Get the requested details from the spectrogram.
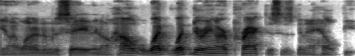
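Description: A man with an Upper Midwest accent, a very deep, low pitch and a very fast pace, against a quiet background. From Minnesota (Eagan). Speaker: retired high school baseball coach. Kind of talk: casual interview. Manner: halting, repeats words.

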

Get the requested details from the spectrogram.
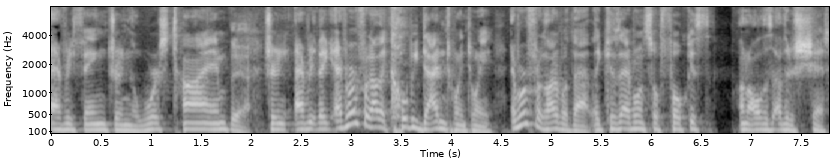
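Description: Somewhat breathy and fairly high-pitched, a man talks at a very fast pace with lively intonation on a very clean recording with a silent background. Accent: Canadian. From Canada. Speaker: podcast guest. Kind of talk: casual chat.

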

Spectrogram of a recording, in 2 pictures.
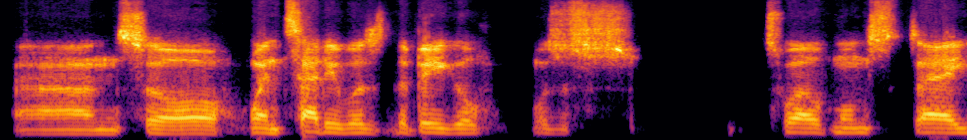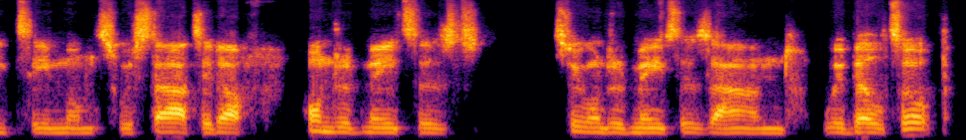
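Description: Dry, close sound with no echo carries a man's fairly low voice. He talks at a very slow pace with monotone, flat intonation. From Britain. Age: 40s. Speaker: amateur canicross racer. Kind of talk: casual chat.

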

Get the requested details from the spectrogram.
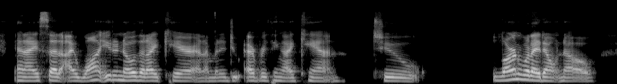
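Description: Over a quiet background, a woman with a fairly low pitch and vocal fry talks at a fairly quick pace with fairly even intonation. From Palestinian diaspora. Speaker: podcast co-host. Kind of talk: podcast discussion and personal reflection.

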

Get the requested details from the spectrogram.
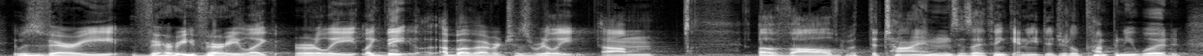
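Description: Against noticeable background noise, a man with an American accent talks at a moderate pace and medium pitch with ordinary pitch variation. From US Northeast, Long Island, New York. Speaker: comedian, writer and actor. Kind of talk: interview. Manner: halting, many fillers.

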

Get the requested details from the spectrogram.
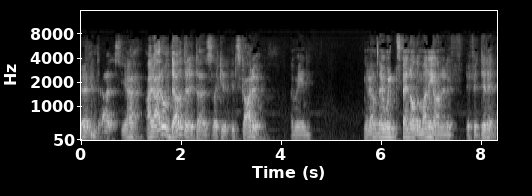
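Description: A man with a Canadian accent, medium in pitch and somewhat breathy, at a moderate pace with ordinary pitch variation. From Canada. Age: 20s. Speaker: YouTube cooking show host. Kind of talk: casual chat.

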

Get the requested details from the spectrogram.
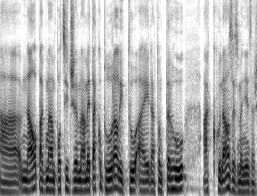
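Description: A man's ordinary speaking voice, medium-pitched, at a moderate pace with fairly even intonation. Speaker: writer. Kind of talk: casual chat.

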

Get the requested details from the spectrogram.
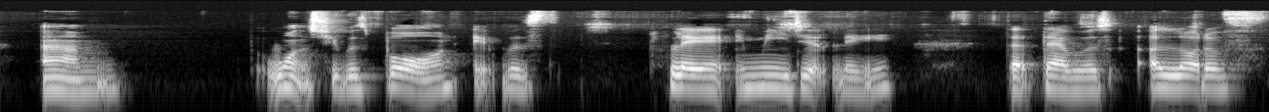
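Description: A woman speaks fairly slowly at a fairly low pitch with vocal fry and monotone, flat intonation, leaving long, frequent pauses, in a dry, close sound with no echo. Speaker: beauty writer and podcaster. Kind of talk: casual interview.

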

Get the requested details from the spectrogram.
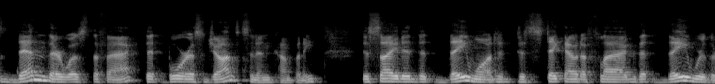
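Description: With an American accent, a man speaks in a normal speaking voice at a medium pitch and moderate pace, with ordinary pitch variation against a quiet background. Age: 60s. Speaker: economist and author. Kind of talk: webinar discussion.

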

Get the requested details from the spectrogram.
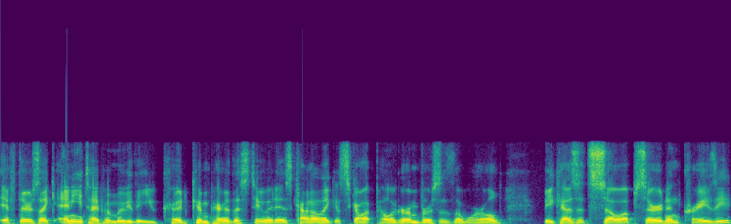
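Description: In a Canadian accent, a man speaks fairly quickly in an unremarkable speaking voice at medium pitch, his intonation fairly even and his loudness very even. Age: 30s. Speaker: horror movie podcast host. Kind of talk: casual chat.

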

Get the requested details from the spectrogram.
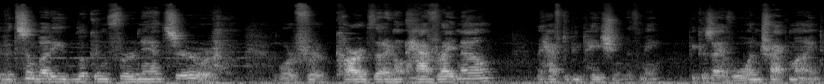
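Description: Noticeable background noise and audible room echo surround a man with an American accent who speaks at a moderate pace, with medium pitch and ordinary pitch variation. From Texas. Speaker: magician. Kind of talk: casual interview.

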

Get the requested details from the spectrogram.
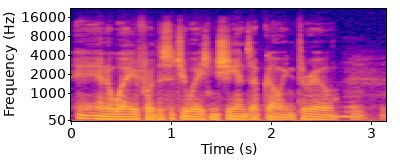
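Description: This man's voice is very deep and low. His intonation changes only a little, staying fairly even. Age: 50s. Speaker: podcast host and community theatre actor. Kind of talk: casual chat. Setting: theatre venue. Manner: halting.

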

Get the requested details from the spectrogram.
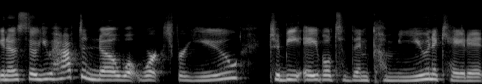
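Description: A woman with a plain, everyday voice and an American accent speaks at a moderate pace with lively intonation and medium pitch. The recording is very clean, with a silent background. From Oklahoma. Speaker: podcast host, business coach. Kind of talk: interview.

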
